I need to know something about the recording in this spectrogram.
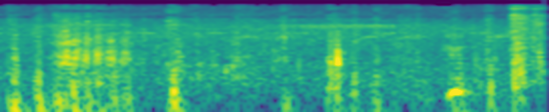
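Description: Horse hooves clop on a dirt path.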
